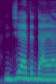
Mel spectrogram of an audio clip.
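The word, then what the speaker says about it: Jedediah: तो फिर यह कह रहा है नेम्स जेडडाया। Name is जेडया। इसका प्रोनाउंसिएशन क्या है? जेड डाया। डाया एच का हल्काफुल्का साउंड आ रहा है।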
